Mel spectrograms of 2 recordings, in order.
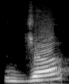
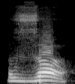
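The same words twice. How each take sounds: First: ज as "ja", without the dot; plain ज. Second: ज as "za", with a buzzing z; dotted ज. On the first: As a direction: say ज with a j sound. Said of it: "यह होता है ज". (बिना बिंदी वाला ज) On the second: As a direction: voice ज as z, not j. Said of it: "इसके नीचे जब बिंदी लग जाती है". (बिंदी वाला ज, "z" की आवाज़) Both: Shown as a demonstration.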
